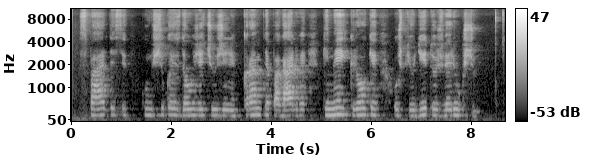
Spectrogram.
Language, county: Lithuanian, Telšiai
